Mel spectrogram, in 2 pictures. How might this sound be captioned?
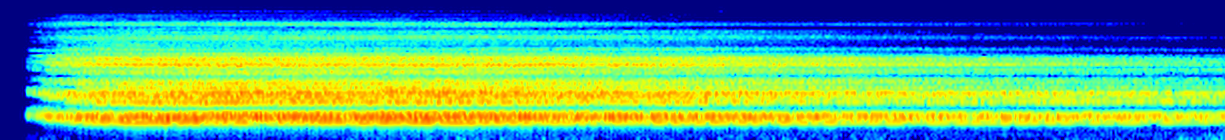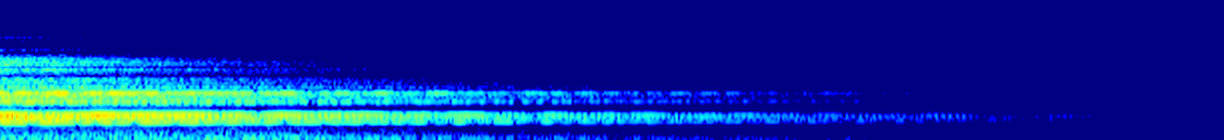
cluster chord reverb
Four notes recorded from the same person to create this "heavenly choir" cluster chord. Some reverb added. Created for a production of Jesus Christ Superstar when he is crucified.
heavenly, dissonant, reverb, chord, vocal, cluster-chord, choir, woman, voice, female, singing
